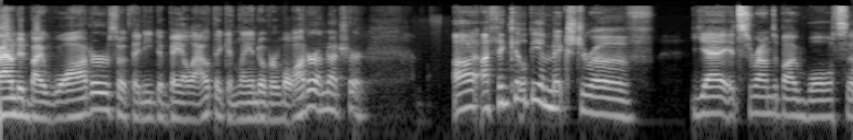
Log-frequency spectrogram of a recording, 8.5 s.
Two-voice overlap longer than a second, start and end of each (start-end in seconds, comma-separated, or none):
none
